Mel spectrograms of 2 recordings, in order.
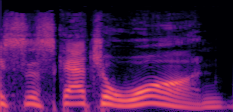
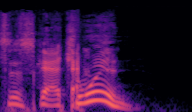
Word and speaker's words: Saskatchewan: Because most people say Saskatchewan, but it's Saskatchewan.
